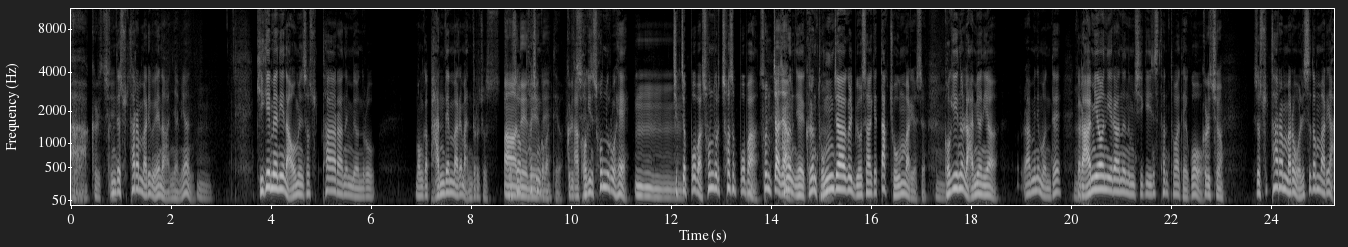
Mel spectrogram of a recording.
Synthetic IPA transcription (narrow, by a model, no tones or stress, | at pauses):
akɯɾt͡ɕʰkɯnde̞sʰu̥tʰaɾanmaɾiwe̞na̰ɲamjʌn | kiɡe̞mjʌɲina̰omjʌnsʰʌsʰu̥tʰaɾanɯnmjʌnɯɾo | mʌŋɡapande̞nmaɾɯɭma̰ndɯɾʌd͡ʑo | ʌaɕinɡʌk͈a̰tʰe̞̰jo̰kɯakʌɡinɯnsʰonɯɾoɦe̞ | t͡ɕik̚t͡ɕ͈ʌp̚p͈obasʰonɯɾot͡ɕʰʌsʰʌp͈oba̰sʰont͡ɕ͈aɾʌnje̞kɯɾʌntoŋd͡ʑaɡɯɭmjosʰaɦaɡe̞t͈ak̚t͡ɕoɯnmaɾḭʌs͈ʌjokʌɡinɯnɾa̰mjʌɲija̰ | ɾamjʌɲimʌnde̞ | k͈aɾamjʌɲiɾanɯnɯmɕʰiɡiːnsʰɯ̥tʰantʰɯwadwe̞ɡokɯɾʌt͡ɕʰo | kesʰʌsʰutʰaɾanmaɾɯnwʌʎːis͈ɯdʌnmaɾia̰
